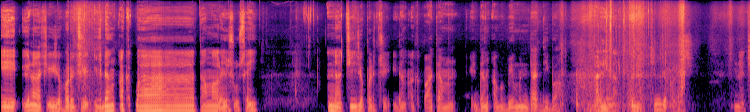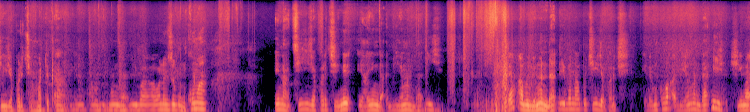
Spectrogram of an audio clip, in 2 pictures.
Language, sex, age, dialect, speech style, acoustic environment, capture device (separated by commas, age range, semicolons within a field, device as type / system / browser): Hausa, male, 18-24, Nigeria - Kano, happy, silence, mobile / Linux / Chrome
